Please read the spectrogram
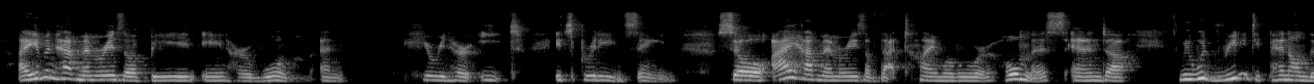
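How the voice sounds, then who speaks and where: A woman at medium pitch, fairly slow, with ordinary pitch variation. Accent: Malagasy. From Madagascar, then France-Switzerland border. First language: Malagasy. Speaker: trauma survivor, interviewee. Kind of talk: personal testimony in interview.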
